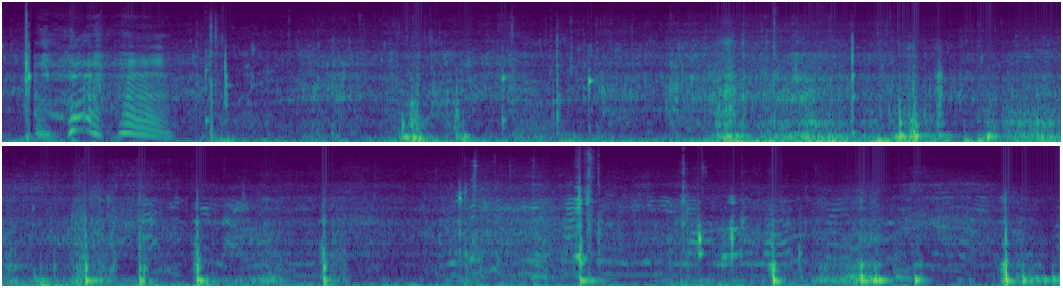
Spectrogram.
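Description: Water sloshing and lapping against a camera held right at the water surface, with irregular splashes and sharp knocks of water hitting the housing.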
